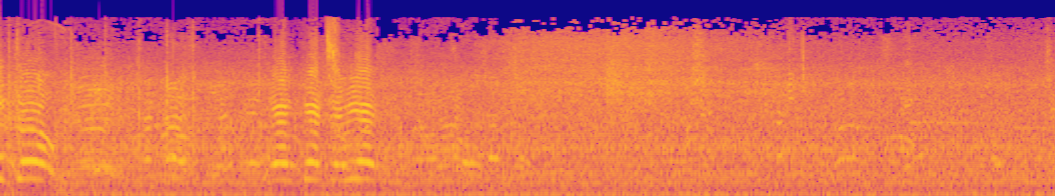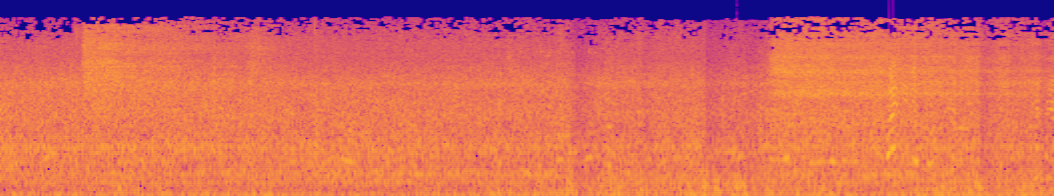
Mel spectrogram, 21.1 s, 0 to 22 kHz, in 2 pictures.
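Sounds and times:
distant voices: 0:00.0 - 0:21.0
low outdoor rumble: 0:00.0 - 0:21.0.

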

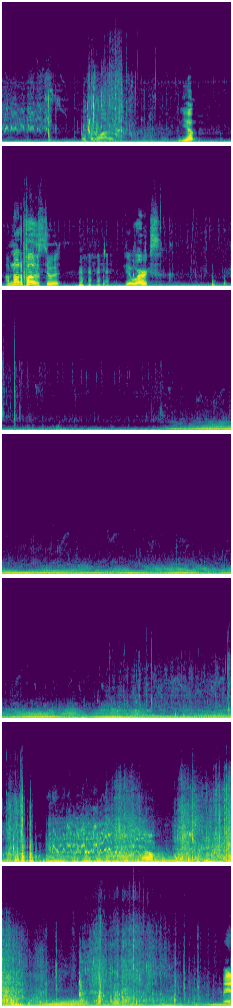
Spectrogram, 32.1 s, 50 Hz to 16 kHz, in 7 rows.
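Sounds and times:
boat motor humming: 0:00.0 - 0:32.0.

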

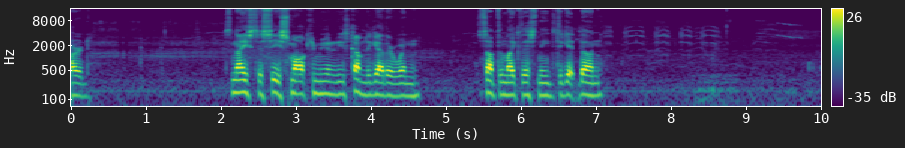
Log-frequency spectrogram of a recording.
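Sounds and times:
birds chirping: 0:00.0 - 0:10.0
faint outdoor hum: 0:00.0 - 0:10.0
bird whistles gliding in pitch: 0:06.6 - 0:10.0.

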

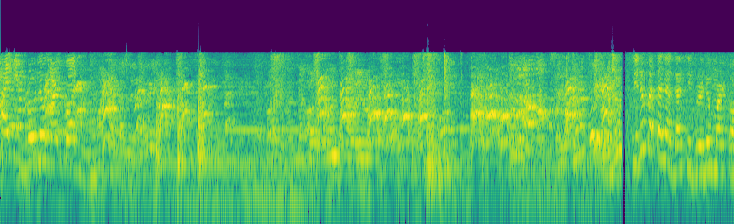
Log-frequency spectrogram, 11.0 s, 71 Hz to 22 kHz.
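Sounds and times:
voices: 0:00.0 - 0:11.0
dog barking: 0:00.6 - 0:03.6, 0:04.7 - 0:09.3.

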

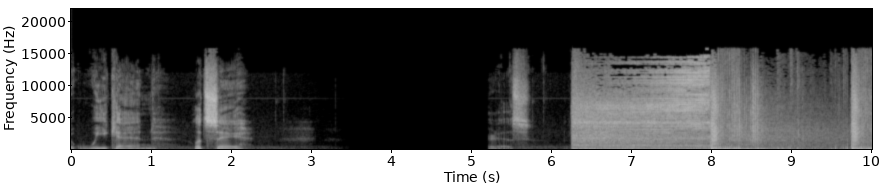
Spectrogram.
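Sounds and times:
dramatic trailer music: 0:06.3 - 0:10.0.

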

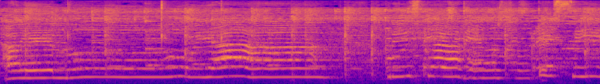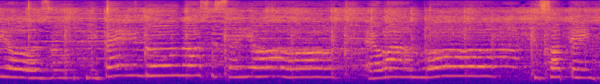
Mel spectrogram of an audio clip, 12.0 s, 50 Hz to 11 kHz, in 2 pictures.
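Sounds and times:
children's song with instruments: 0:00.0 - 0:12.0.

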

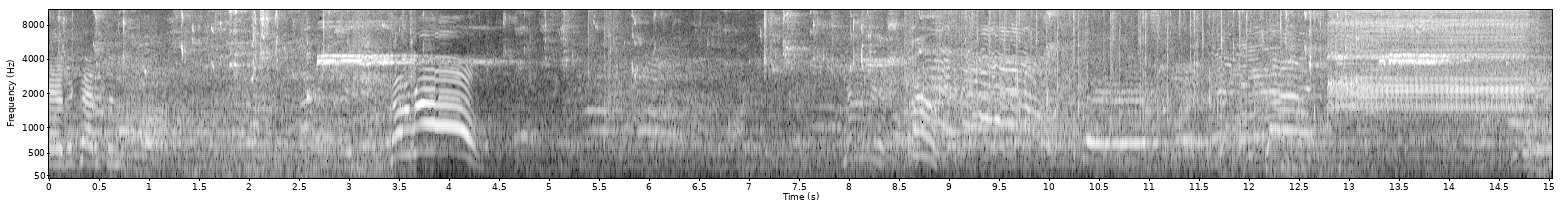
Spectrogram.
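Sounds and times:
players calling out: 0:00.0 - 0:15.0.

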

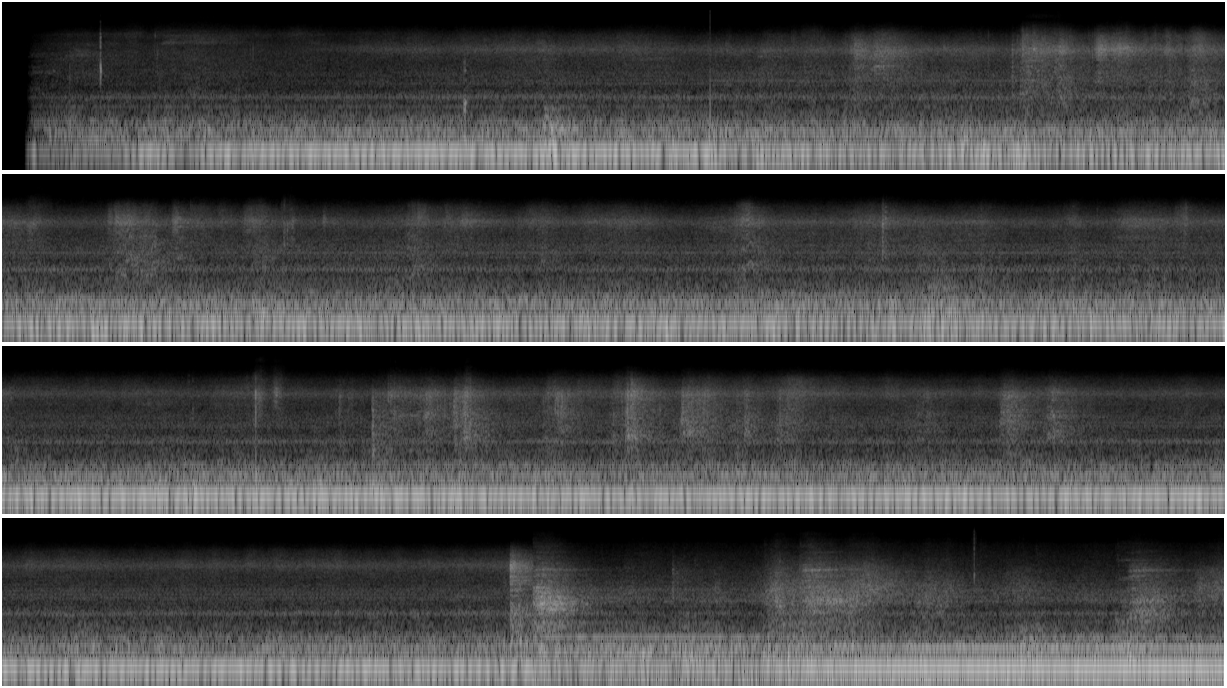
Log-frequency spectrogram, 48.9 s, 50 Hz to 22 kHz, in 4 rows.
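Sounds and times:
ventilation hum: 0:00.2 - 0:48.9.

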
